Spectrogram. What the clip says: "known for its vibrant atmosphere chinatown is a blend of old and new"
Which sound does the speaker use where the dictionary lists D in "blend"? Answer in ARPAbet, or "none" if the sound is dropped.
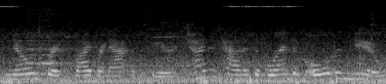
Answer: D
